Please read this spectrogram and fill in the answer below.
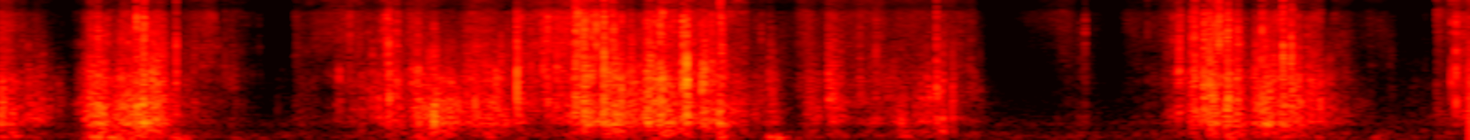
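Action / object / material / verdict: scrape / newsprint newspaper pages / paper / none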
